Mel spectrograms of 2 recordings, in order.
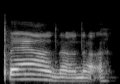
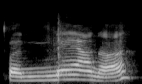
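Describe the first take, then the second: First: The stress is on the first syllable. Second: The stress is not on the first syllable. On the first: "or column four" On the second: "clapping it as column three"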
